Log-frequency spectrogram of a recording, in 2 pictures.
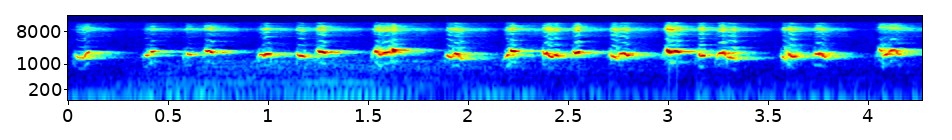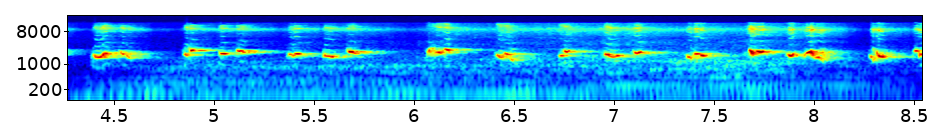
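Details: Terucuk, the Yellow-vented bulbul, singing in ropel style: fast, gurgling phrases of rising and falling notes repeated without a break, over a low background hum and rumble.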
